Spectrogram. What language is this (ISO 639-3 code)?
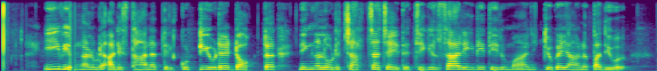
mal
